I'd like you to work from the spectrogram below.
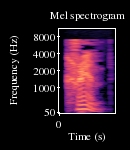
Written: crimp

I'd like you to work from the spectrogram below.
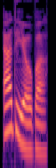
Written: adeoba

